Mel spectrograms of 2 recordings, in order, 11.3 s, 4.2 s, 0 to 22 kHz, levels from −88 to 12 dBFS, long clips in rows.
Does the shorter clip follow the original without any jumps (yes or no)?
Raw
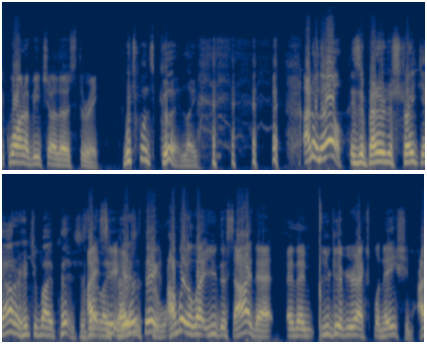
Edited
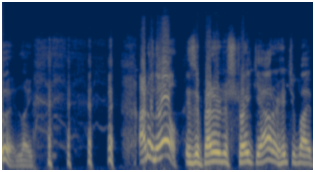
yes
